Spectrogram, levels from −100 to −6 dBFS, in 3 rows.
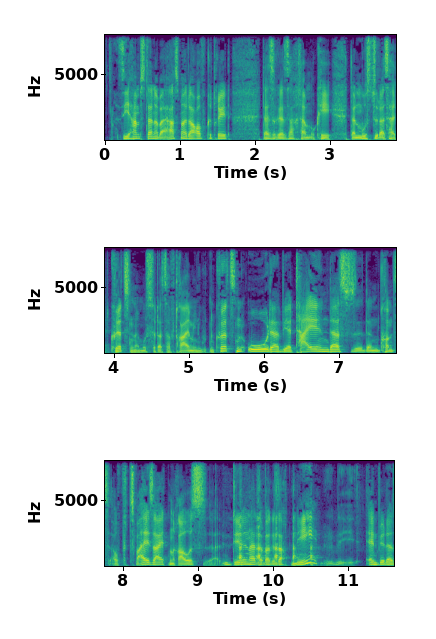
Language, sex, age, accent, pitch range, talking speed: German, male, 30-49, German, 110-150 Hz, 225 wpm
